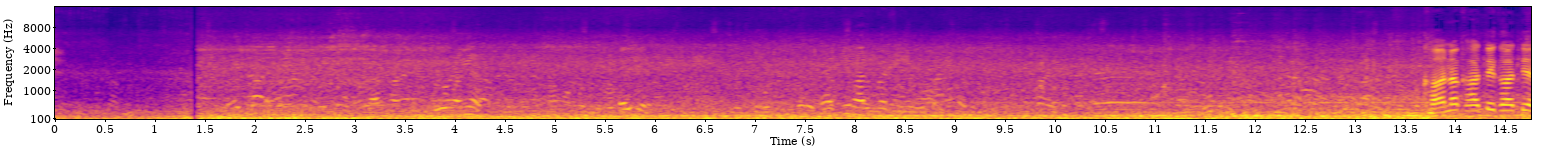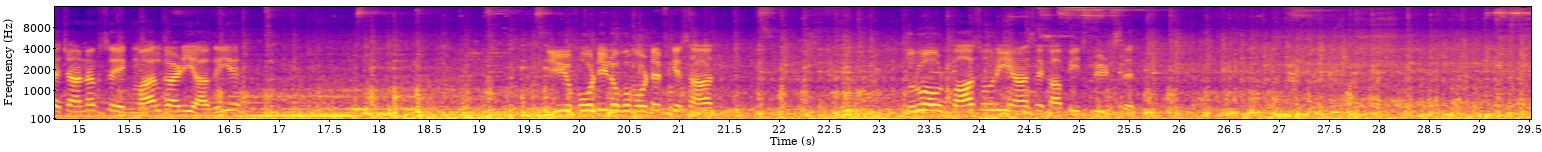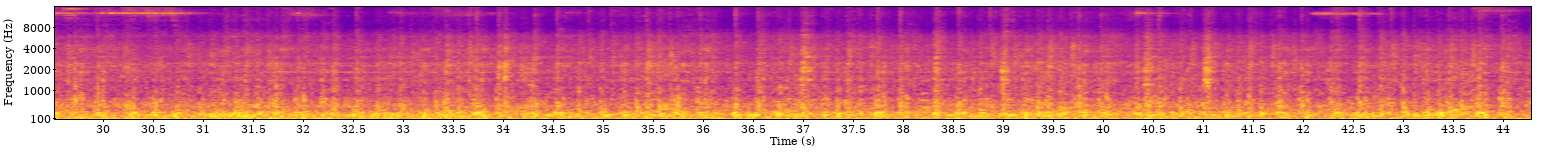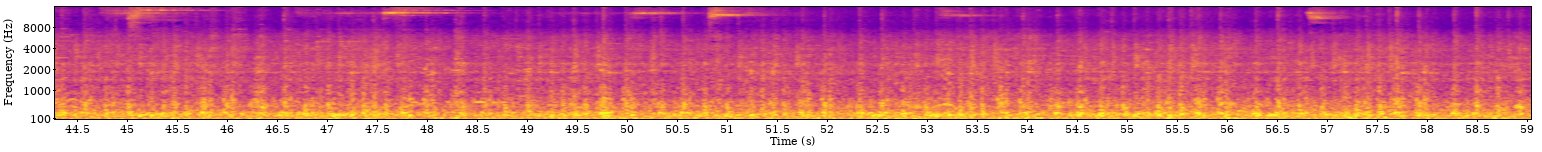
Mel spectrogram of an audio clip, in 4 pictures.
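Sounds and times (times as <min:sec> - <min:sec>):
freight train rumble: 0:00.0 - 0:59.0
wheels knocking over rail joints: 0:14.0 - 0:59.0.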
